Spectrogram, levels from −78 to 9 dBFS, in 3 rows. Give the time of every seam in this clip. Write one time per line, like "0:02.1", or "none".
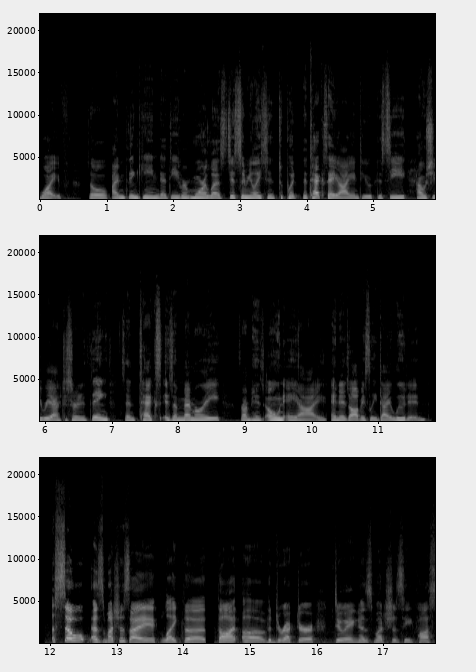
0:07.0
